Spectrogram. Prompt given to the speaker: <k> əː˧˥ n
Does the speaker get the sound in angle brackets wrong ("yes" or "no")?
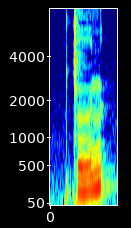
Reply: yes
